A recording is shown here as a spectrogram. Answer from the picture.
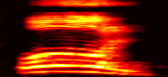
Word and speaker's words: one: ONE, one. That is different. Here we have to pronounce as own.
